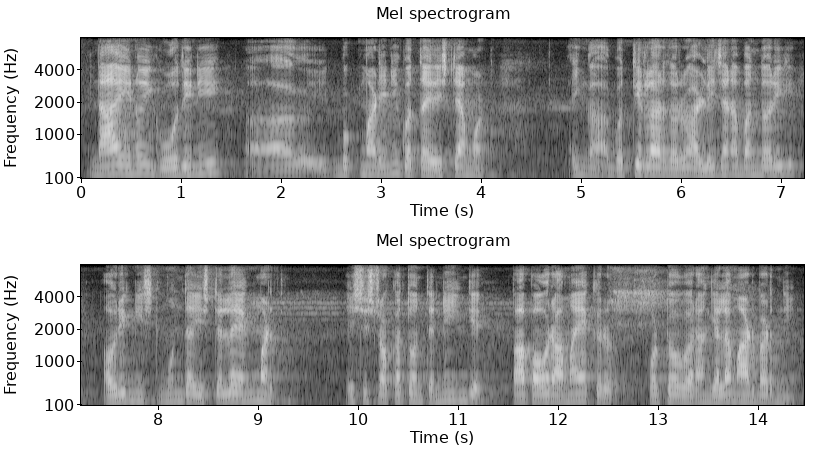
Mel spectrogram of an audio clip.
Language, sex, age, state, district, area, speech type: Kannada, male, 18-30, Karnataka, Yadgir, urban, spontaneous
